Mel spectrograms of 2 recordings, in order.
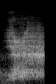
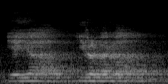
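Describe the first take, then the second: First: It is shouted loudly at a high pitch. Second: It is said gently at a calm pitch.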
